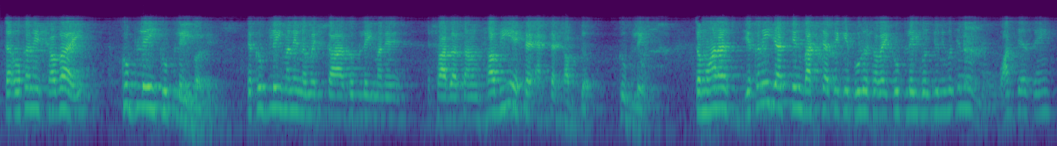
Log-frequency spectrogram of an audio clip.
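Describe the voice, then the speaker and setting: A man's voice: on the high side, slight background noise. A middle-aged man giving a spiritual lecture, full of anecdotes, humorous asides and rhetorical questions. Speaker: monk lecturer. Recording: echoey, tinny phone-like lecture recording.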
